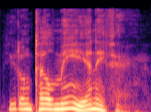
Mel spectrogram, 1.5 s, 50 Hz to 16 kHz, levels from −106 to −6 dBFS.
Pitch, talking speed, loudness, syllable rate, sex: 140 Hz, 200 wpm, -12 LUFS, 6.1 syllables/s, male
